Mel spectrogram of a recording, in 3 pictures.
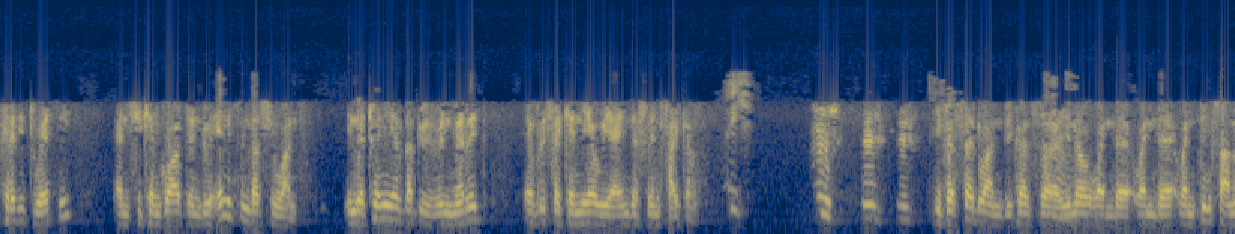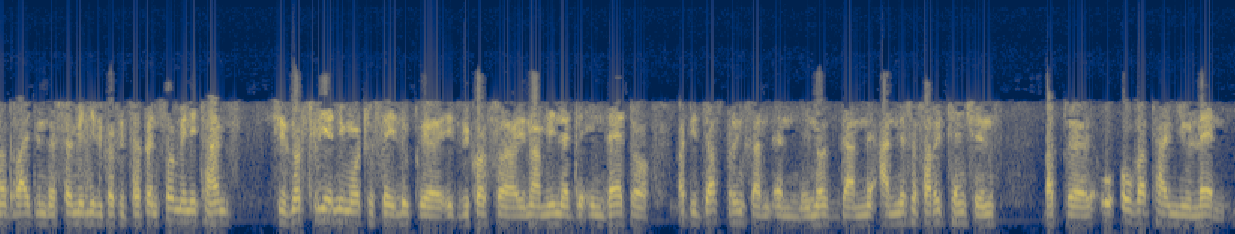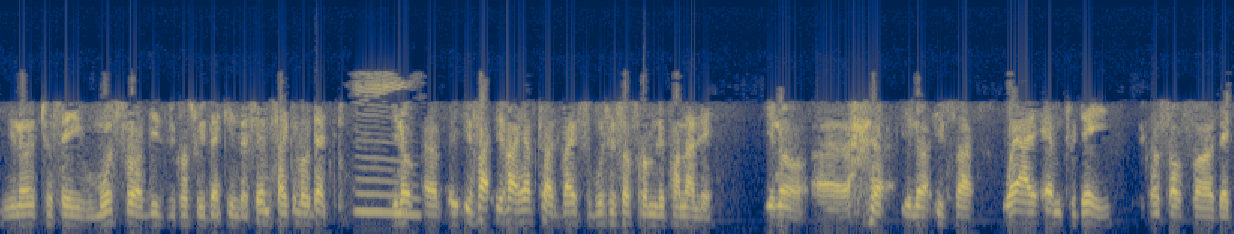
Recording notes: Guest (phone)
